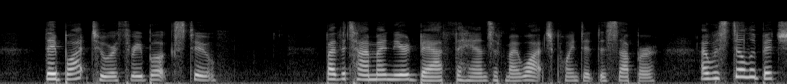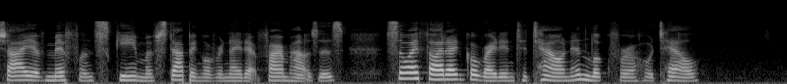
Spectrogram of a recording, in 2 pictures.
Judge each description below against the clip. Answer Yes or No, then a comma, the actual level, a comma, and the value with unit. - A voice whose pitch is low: No, medium, 185 Hz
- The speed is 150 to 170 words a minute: No, average, 185 wpm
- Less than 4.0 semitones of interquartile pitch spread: No, average, 4.4 semitones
